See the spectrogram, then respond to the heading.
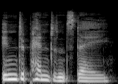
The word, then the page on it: independence day: British English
